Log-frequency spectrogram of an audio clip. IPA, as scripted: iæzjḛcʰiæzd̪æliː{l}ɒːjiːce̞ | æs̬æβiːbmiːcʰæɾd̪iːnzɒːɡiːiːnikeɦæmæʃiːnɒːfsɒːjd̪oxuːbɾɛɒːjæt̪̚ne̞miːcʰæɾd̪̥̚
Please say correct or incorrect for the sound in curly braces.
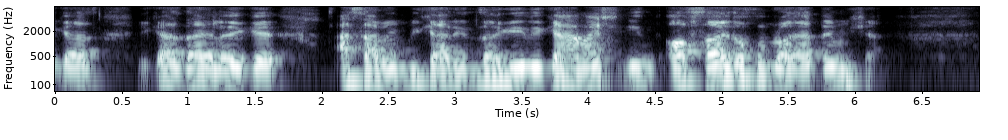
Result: correct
